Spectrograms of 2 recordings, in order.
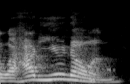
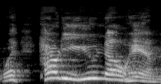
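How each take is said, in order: First: Said in the usual way. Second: High, loud, urgent retold question; shocked, almost crying. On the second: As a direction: imitate a jarred man suddenly overcome and demanding an answer. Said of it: "went from laughing to almost crying".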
